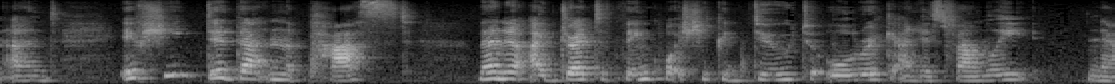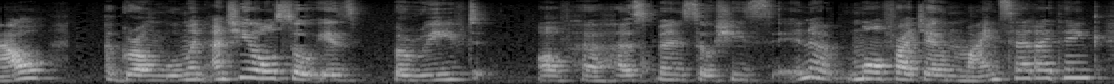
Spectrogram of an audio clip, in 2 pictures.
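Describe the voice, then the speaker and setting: Reviewing a TV show in a casual vlog, this woman thinks aloud with frequent restarts and small laughs, noting she's losing her voice. Her medium-pitched, somewhat bright delivery is expressive and at normal speed, recorded in a roomy space.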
